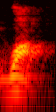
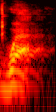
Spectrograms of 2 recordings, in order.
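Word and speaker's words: WAP: this drives me crazy it's spelled w.a.p but there's people out there pronouncing it wow right no it's wet like just sound it out for number one if you you have if you're struggling with this then number two would you call rap rap it's rap rap so what rhymes with rap yeah they want that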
